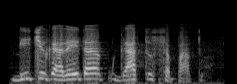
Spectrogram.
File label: "Bicho Careta Gato Sapato", Macanese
